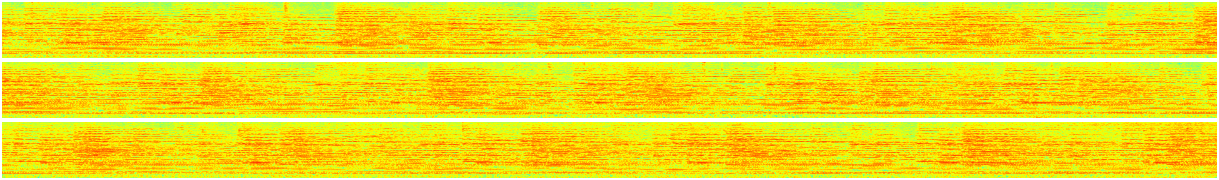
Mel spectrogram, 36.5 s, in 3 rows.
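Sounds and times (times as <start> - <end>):
church bells ringing: 0.0 - 36.4.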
